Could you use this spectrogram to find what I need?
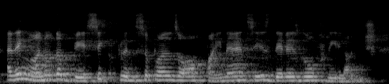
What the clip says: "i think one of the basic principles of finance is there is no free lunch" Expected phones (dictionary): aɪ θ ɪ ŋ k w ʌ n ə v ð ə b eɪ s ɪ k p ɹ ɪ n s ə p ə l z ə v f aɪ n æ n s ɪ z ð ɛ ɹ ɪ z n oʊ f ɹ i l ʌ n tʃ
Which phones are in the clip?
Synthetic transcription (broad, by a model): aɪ t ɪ ŋ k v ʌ n ə v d ə b eɪ s ɪ k p ɹ ɪ n s ə p ə l z ə v f aɪ n æ n s ɪ z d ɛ ɹ ɪ z n oʊ f ɹ i l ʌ n tʃ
